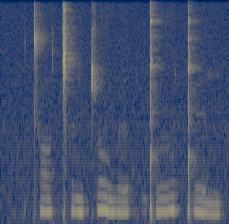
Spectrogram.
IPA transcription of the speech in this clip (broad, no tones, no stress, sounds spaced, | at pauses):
tʰ ɔ ǀʰ ɵ ŋ cʰ o w ɵ | ǃʼ ʊː ǃʰ ø ŋ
